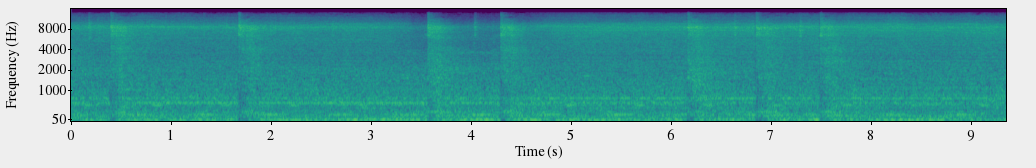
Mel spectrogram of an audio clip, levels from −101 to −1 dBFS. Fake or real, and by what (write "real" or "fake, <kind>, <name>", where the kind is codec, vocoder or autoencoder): fake, vocoder, BigVGAN v2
